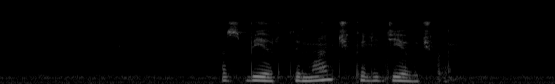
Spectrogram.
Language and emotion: Russian, sad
